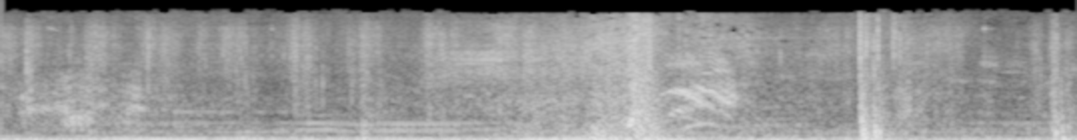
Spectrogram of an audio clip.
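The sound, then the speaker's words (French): A dog named Croquette barks and yips in sharp, excited bursts, loud, with a busy, noisy background behind it and brief whimpering squeals between barks. “Qu'est-ce que tu fais à mon chien ?”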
